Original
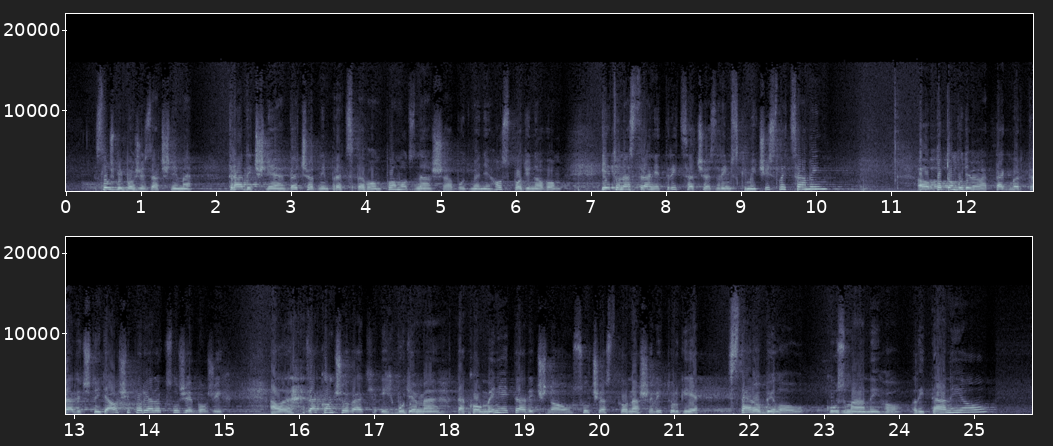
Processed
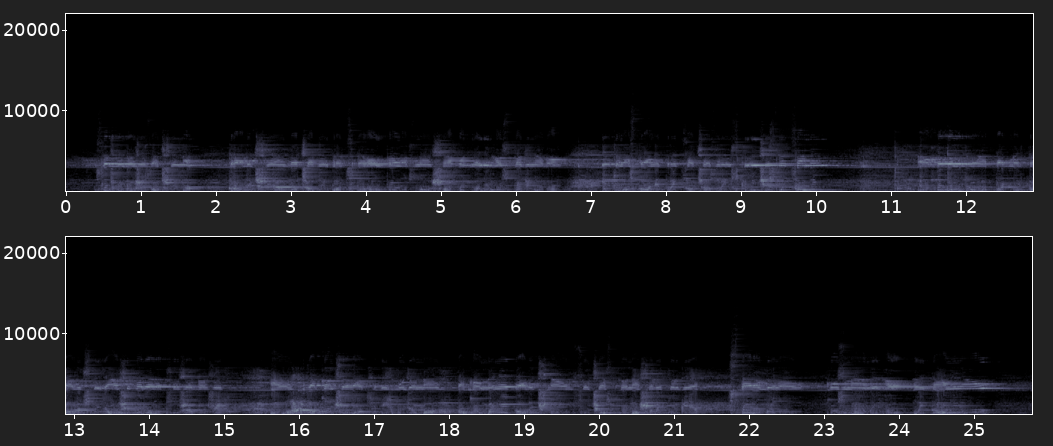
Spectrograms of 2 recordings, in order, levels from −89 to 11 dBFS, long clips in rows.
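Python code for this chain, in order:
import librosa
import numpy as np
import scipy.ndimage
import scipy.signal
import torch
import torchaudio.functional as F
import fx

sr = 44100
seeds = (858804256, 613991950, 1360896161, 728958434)

p1 = fx.band_shuffle(x, sr, order='2413')
p2 = fx.high_shelf(p1, sr, hz=9100.0, db=-7.0)
p3 = fx.over_compress(p2, sr, threshold_db=-29.0, ratio=-1.0)
p4 = p2 + F.gain(torch.from_numpy(p3), -0.5).numpy()
p5 = fx.comb_fb(p4, sr, f0_hz=180.0, decay_s=0.9, harmonics='all', damping=0.0, mix_pct=90)
p6 = fx.tube_stage(p5, sr, drive_db=22.0, bias=0.8)
p7 = fx.air_absorb(p6, sr, metres=300.0)
p8 = p7 + fx.echo_single(p7, sr, ms=212, db=-17.0, dry=0)
y = F.gain(torch.from_numpy(p8), 6.5).numpy()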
